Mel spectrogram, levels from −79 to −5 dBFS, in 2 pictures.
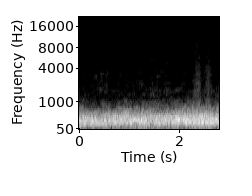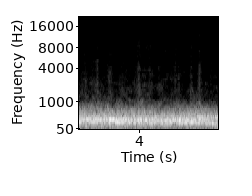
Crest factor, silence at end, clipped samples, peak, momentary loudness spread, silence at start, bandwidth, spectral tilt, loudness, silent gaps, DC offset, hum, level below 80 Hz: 14 dB; 0 s; under 0.1%; -4 dBFS; 5 LU; 0 s; 2.4 kHz; -12 dB/octave; -19 LUFS; none; under 0.1%; none; -46 dBFS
